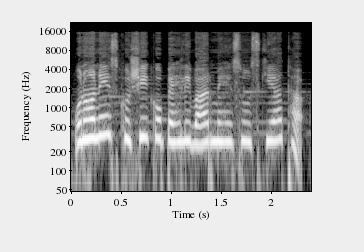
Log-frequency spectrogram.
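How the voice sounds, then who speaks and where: A woman narrating a cartoon story in a gentle, moralizing storytelling voice. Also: sits high, steady tone, a little fast, soft background music.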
